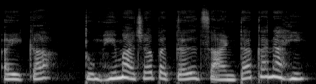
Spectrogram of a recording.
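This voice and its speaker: Woman as high-voiced, earnest young widow. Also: a little slow, warm tone. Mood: frank, firm. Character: earnest young widowed mother, frank and hesitant.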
